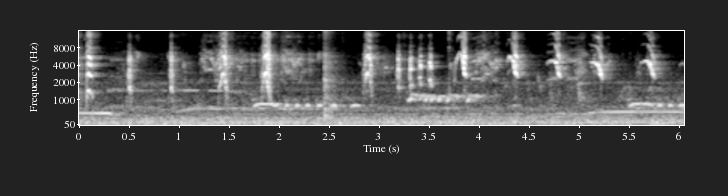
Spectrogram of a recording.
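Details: Long-tailed shrike in breeding condition, giving harsh, rasping notes while singing: short scratchy bursts at uneven intervals, some in quick clusters. Steady low tones and a background hum run underneath.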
